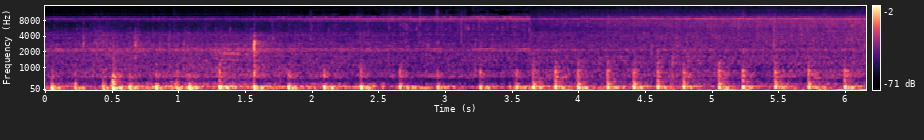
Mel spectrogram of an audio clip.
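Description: Masala-coated soya chunks deep-frying in hot oil: a steady sizzle with rapid, irregular crackling.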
